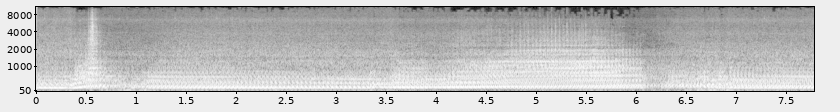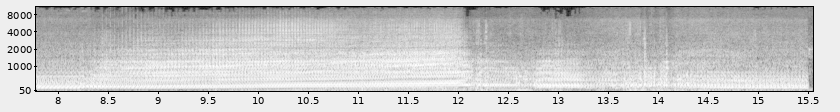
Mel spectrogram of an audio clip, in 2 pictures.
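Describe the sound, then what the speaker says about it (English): A Shelby GT350's exhaust note booms close and loud while driving, with the engine pitch climbing in long rising sweeps, dipping at each gear change, then climbing again. "The only thing that makes noise is the exhaust, which is the only thing you want to hear."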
